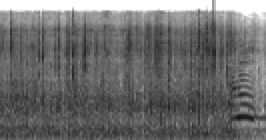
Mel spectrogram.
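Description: Drift trike rolling fast on a paved path: a steady rolling rumble with many small rattling ticks from the frame and wheels. A voice cuts in near the end.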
